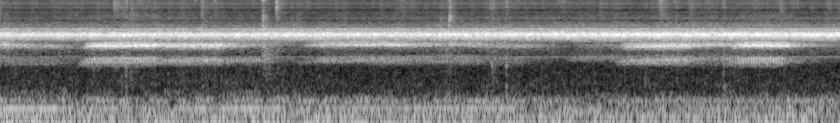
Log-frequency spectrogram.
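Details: Thousands of frogs singing during rain: layered droning and trilling chorus waves starting and stopping every few seconds above a steady high whine, with heavy low rain noise and a faint sustained hum early on.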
